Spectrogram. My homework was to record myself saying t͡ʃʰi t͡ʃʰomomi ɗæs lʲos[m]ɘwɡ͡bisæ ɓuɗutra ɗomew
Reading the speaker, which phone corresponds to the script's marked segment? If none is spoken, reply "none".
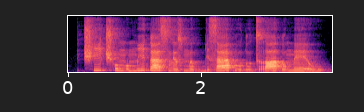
m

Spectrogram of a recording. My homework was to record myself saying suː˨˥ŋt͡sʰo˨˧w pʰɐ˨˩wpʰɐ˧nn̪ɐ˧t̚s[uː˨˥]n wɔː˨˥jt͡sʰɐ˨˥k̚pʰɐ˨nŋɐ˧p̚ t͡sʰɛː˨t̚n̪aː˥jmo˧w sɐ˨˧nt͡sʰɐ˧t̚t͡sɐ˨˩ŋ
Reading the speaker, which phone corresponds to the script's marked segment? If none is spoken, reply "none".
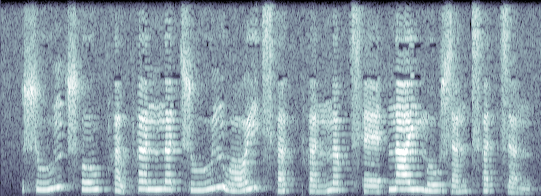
uː˨˥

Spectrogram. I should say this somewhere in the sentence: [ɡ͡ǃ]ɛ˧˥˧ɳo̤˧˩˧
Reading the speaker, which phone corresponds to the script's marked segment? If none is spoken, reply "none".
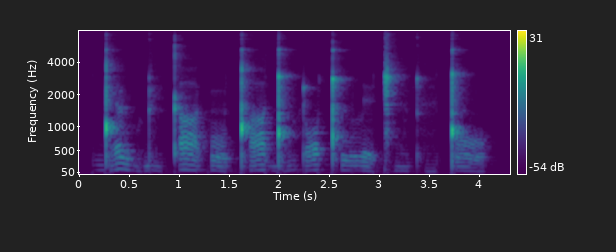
ɡ͡ǃ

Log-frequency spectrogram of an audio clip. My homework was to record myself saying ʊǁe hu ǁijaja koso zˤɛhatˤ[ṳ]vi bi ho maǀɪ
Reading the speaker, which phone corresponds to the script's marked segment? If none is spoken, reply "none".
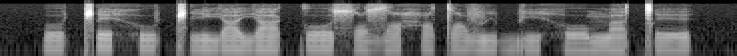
u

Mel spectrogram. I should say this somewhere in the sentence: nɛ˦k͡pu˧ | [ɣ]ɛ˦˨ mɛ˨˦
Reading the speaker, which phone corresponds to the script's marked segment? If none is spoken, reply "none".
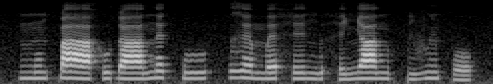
ɣ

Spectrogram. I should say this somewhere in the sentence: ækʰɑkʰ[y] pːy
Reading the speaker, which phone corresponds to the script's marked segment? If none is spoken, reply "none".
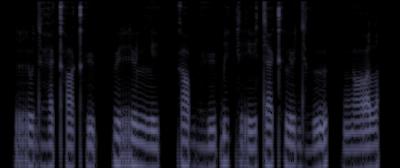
y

